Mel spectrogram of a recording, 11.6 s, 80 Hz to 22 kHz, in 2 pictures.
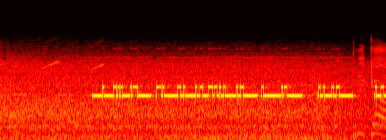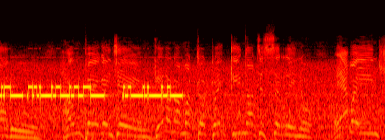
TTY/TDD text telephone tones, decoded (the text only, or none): RZHPW 2B273 AATW7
